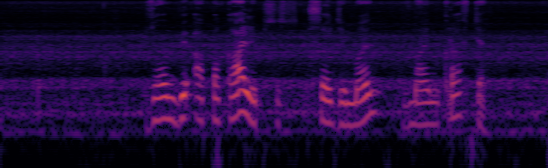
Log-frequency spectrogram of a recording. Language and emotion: Russian, positive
